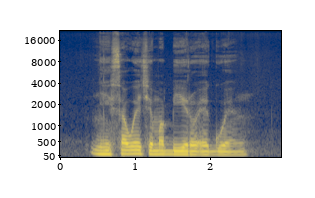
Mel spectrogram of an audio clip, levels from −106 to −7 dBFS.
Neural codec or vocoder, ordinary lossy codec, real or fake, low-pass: none; none; real; none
